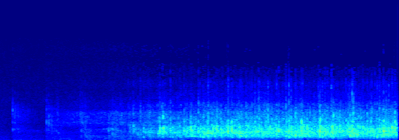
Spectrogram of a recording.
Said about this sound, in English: You can clap for yourself. Like, some of you haven't had a round of applause in a while. So that's good.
